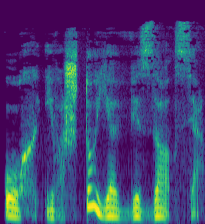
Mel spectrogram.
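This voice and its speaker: A blunt, hulking baker who loves to bargain and tease, heard in an audiobook. The voice swings up and down with energy and sounds husky and dry, with the narrator acting him out. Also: medium pitch, sing-song, moderate pace, mellow, no echo, voice pushed up. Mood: gruff. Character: big gruff male baker, teasing and blunt. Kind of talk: audiobook character voice.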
